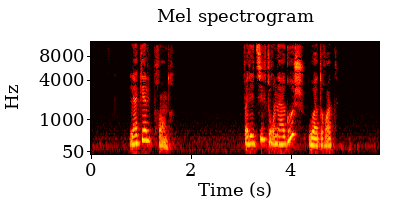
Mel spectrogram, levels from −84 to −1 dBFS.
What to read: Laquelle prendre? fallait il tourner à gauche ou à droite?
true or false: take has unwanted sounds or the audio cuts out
false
